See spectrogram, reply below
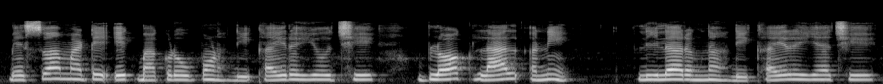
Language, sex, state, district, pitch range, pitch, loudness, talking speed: Gujarati, female, Gujarat, Valsad, 210-225 Hz, 220 Hz, -16 LUFS, 110 wpm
